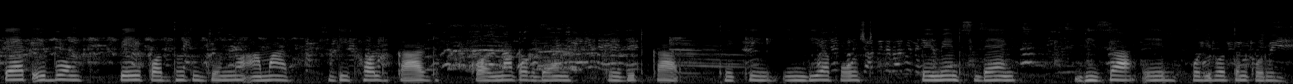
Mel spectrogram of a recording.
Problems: constant background noise, background conversations at intervals, low volume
